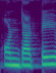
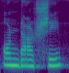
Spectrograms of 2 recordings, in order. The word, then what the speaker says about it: Ondaatje: It is not Ondate or something else. We will pronounce it Ondaatje. This is the correct pronunciation of Michael Ondaatje.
